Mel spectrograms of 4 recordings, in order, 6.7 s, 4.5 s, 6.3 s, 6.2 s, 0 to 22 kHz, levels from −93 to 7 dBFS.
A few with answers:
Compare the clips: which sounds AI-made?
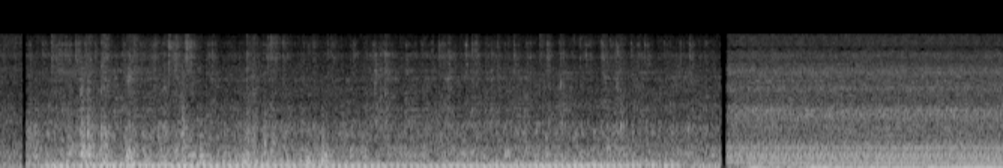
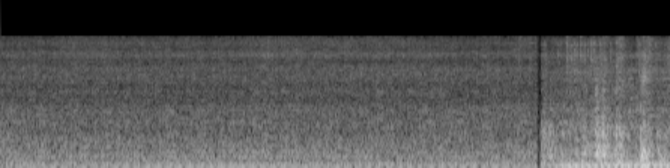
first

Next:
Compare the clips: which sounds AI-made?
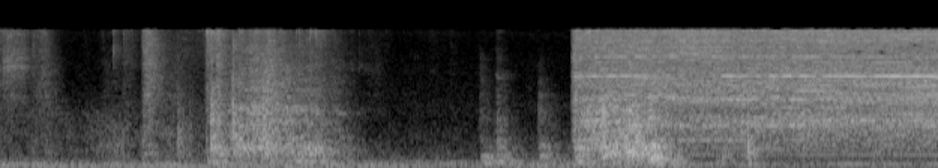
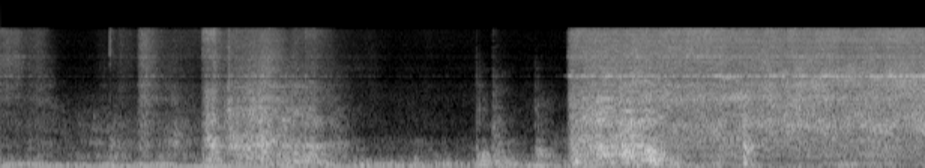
second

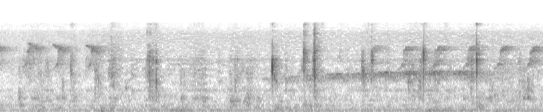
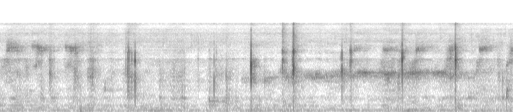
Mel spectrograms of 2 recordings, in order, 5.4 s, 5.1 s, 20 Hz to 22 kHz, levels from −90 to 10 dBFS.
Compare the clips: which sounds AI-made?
second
